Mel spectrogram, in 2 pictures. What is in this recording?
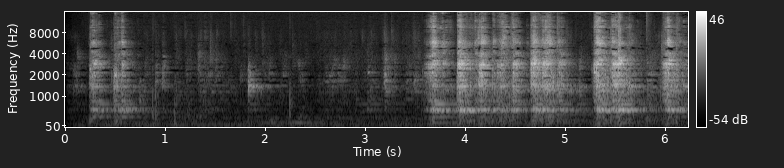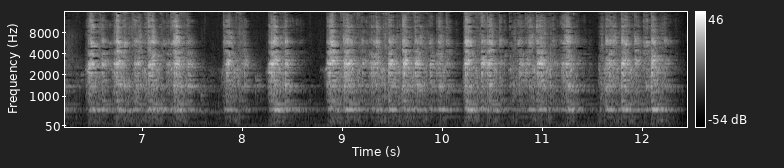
Close-up recording of radiator clanging and sputtering water.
